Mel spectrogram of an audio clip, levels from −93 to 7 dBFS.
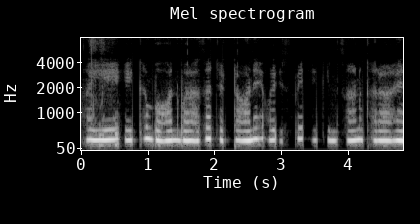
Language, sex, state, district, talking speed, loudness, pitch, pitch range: Hindi, female, Chandigarh, Chandigarh, 175 wpm, -12 LUFS, 265 Hz, 255-275 Hz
